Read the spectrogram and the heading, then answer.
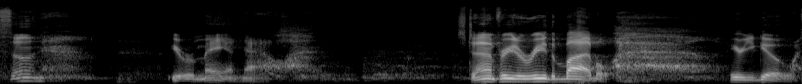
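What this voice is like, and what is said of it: Put-on southern accent. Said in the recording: “My dad didn't have a southern accent, but it helps for the story”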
